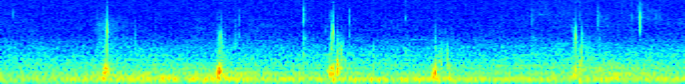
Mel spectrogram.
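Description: A man gulps a drink in loud swallows.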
